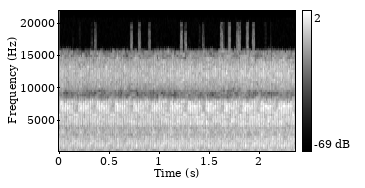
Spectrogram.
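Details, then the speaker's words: Kill Devil 600HP 6.0 Powerstroke in a Ford Excursion, first run after swapping the shorted original engine harness: a steady, even diesel idle with a regular light clatter and no misses or knocks; a healthy idle. "Diesel, it's running. It's running, Diesel. It's running, big boy."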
